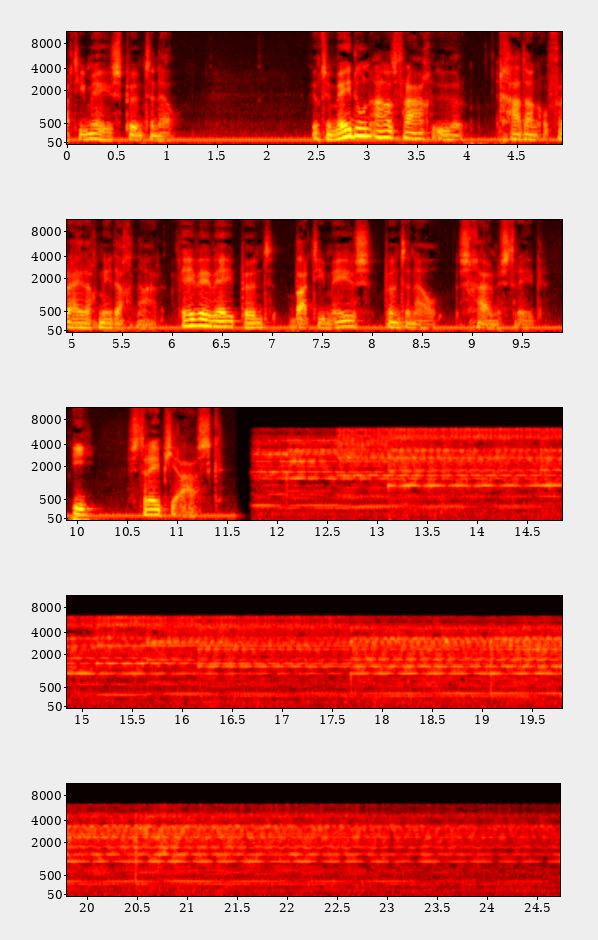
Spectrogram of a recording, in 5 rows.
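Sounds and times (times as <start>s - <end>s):
speech: 0.0s - 1.2s, 2.4s - 11.5s
clock ringing the hour: 11.8s - 24.7s.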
